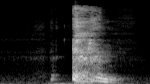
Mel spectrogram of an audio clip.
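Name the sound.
cough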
